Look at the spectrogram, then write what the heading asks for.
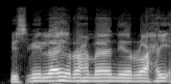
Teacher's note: r-nya dibaca dobel r-nya dibaca tebal karena baris di atas ro tafkhim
